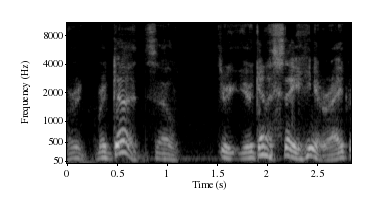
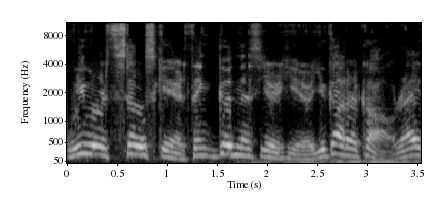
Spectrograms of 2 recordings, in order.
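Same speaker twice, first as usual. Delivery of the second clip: loud, high-pitched call; 5 semitones higher, 4 dB louder than usual. Playing a character who turns toward the back door and calls out: calling out. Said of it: "call out and goes like".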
